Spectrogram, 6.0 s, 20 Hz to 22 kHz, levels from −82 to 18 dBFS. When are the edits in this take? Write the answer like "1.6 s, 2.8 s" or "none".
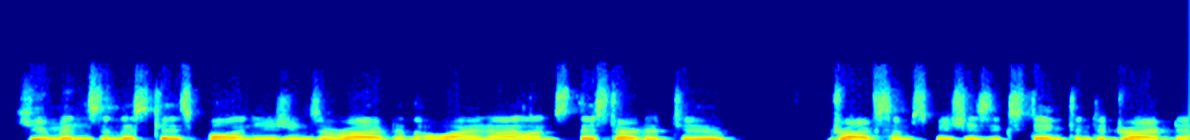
none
